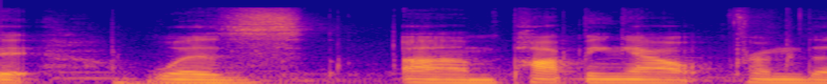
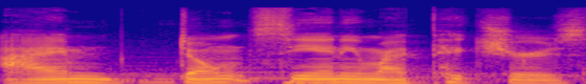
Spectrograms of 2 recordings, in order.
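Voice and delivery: normal talking voice

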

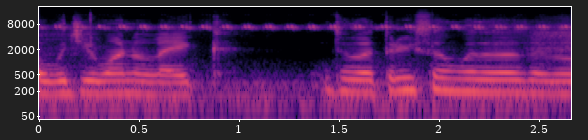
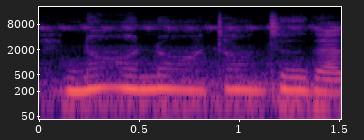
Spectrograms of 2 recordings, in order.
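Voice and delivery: slow, hushed, under-the-breath half-whisper; 3 semitones higher, 4 dB quieter than usual. Imitating another speaker refusing money so the giver won't hear: imitating someone half-whispering.

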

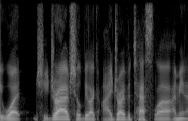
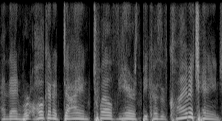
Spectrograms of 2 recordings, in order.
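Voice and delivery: put-on high, loud, crazy college girl voice going off; 8 semitones higher, 6 dB louder than usual. Showing how she sounds, imitating some crazy girl a semester into college. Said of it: "she just sounds like some crazy girl".

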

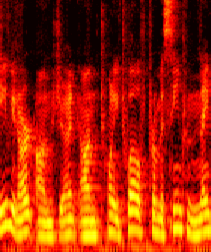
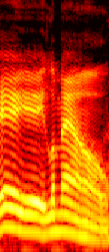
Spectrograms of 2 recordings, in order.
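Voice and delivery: New York voice, louder; 6 dB louder than usual. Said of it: "N Y C Guido voice".

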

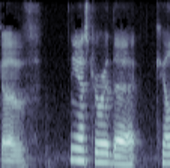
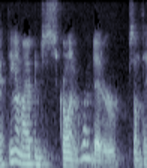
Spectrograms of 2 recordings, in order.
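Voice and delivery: cracked voice, breaking partway through; 4 dB quieter than usual. Recalling how a theory was first found online, voice cracking. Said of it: "and my voice cracked".

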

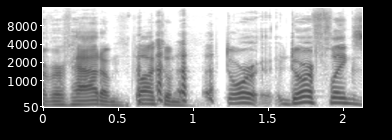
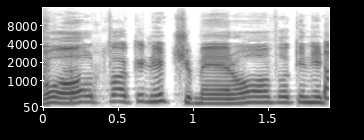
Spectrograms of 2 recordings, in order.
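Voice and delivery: put-on angry wrestler voice, higher pitch; 8 semitones higher than usual. Retelling a wrestling match, imitating Bret threatening a heel. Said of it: "arm wheel up".

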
